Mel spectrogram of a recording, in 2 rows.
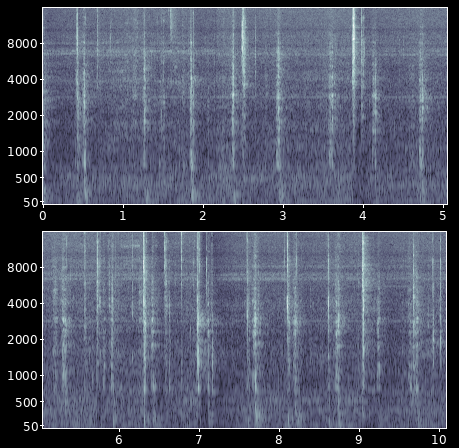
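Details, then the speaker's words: Garrard Zero 100 S turntable run on its side after clearing the gears: light uneven clicks and ticks as the auto-cycle mechanism steps through a revolution, no grinding, runs freely. "I think we have the mechanism going. Sort of got to work it through while it's on its side. We can see some of the functions here."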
